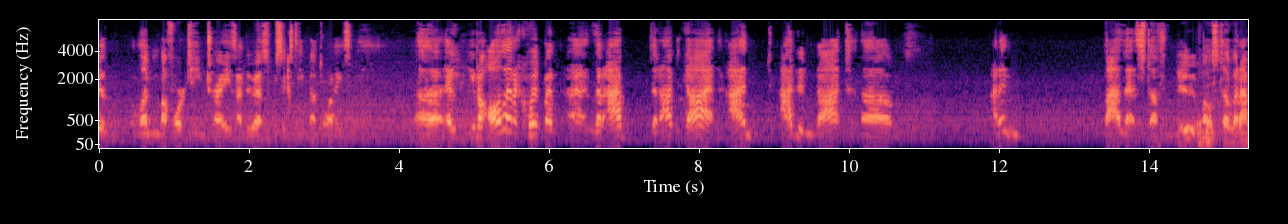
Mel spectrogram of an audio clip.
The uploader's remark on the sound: Trying a new format in that I recorded it on my phone during my daily commute.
